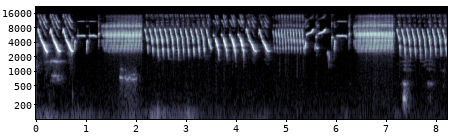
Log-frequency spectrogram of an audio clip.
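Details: Vigorous canary song for training and prompting quiet birds: varied phrases alternating sweeping downslurred trills, harsh buzzy rattles and fast rolling note series, changing pattern every second or so.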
